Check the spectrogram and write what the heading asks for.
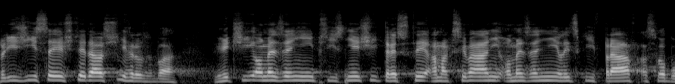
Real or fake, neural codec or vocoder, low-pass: fake; codec, 44.1 kHz, 3.4 kbps, Pupu-Codec; 14.4 kHz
